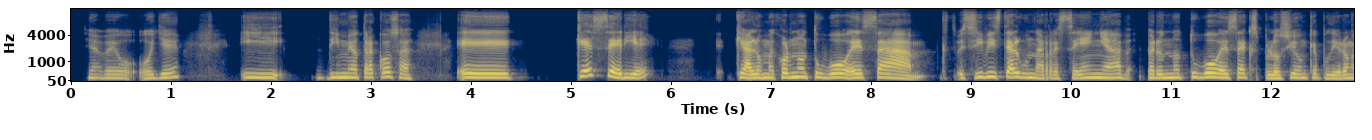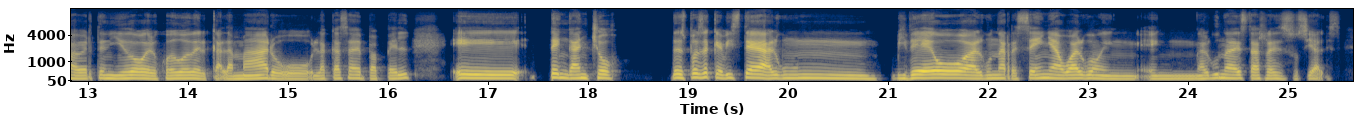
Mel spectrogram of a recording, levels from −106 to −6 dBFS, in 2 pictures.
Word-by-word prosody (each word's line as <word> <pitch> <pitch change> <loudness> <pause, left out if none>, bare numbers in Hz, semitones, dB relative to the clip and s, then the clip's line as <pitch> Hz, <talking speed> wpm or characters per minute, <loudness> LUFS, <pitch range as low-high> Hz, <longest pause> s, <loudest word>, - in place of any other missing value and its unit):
Ya 185 -2 -8
veo. 175 -1 -6
Oye, 195 +8 -4 0.6
y 200 -4 -3 0.3
dime 205 +3 -1
otra 205 +1 -3
cosa, 210 -8 -4 0.4
eh, 195 -2 +3 0.6
¿qué 275 +4 +3
serie, 200 -11 +1 0.6
eh, - - -29
que 210 - +1
a 180 - +6
lo 190 - +2
mejor 190 +3 0
no 225 0 +2
tuvo 205 -2 +1
esa 190 -2 +2 0.4
sí 185 +5 -3
viste 235 0 +2
alguna 200 -6 +1
reseña, 185 +3 -2
pero 185 -1 -1
no 195 0 -1
tuvo 220 0 +3
esa 190 +2 0
explosión 185 0 -3
que 190 - -6
pudieron 165 +1 -2
haber 150 -1 -1
tenido 160 -1 +1
El 145 -2 0
juego 155 +3 0
del 145 -4 -1
calamar 150 +4 0
o 135 -1 -3
La 145 0 -5
casa 155 +3 -3
de 165 - -2
papel, 150 +5 -4 0.4
eh, 170 -2 +2 0.2
te 205 - +4
enganchó?, 180 -1 +1 0.5
después 185 +2 +1
de 220 - +2
que 185 - +1
viste 185 +2 +3
algún 165 -3 +1
video, 175 +3 +5
alguna 160 +1 +2
reseña 170 +4 0
o 160 - +1
algo 165 -1 +1
en 140 -2 -3
en 145 0 -5
alguna 170 +4 0
de 165 - +2
estas 155 -1 -3
redes 150 -3 -4
sociales. - - -8
175 Hz, 140 wpm, -22 LUFS, 160-195 Hz, 0.6 s, a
